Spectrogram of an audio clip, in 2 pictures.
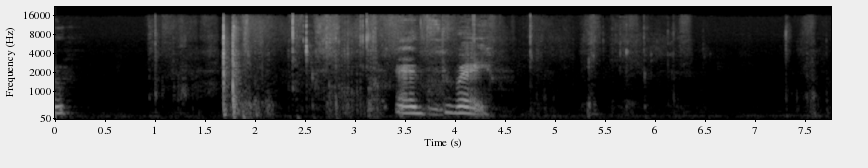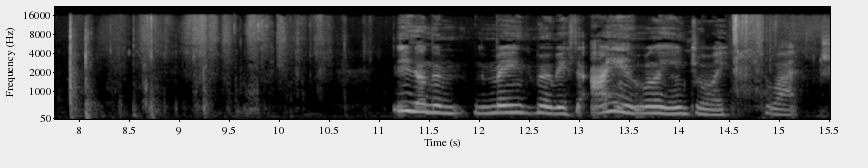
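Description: Plastic cases clack as they are handled.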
